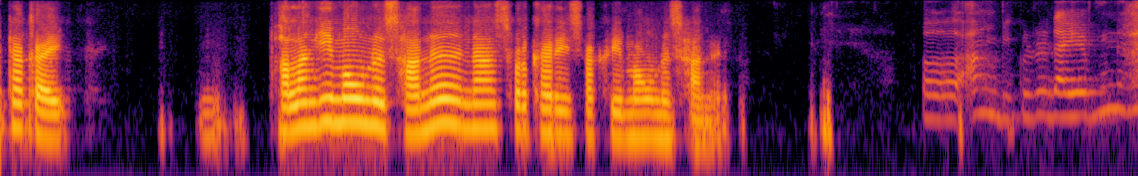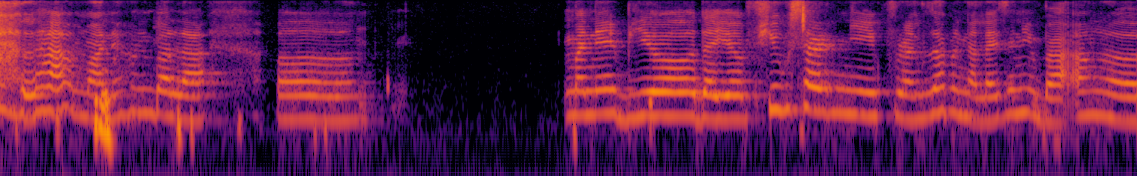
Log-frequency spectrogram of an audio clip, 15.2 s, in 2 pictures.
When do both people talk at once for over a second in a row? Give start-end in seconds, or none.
none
